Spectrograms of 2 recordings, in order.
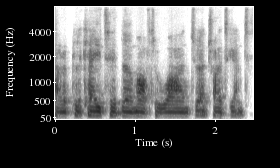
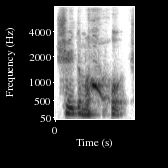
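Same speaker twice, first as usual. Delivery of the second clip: higher-pitched mocking quote, breaking into a laugh; mock buffoon; 5 semitones higher, 3 dB louder than usual. Veteran quoting online buffoons to his co-host, mocking. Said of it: "buffoons who were like".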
